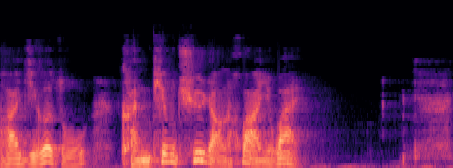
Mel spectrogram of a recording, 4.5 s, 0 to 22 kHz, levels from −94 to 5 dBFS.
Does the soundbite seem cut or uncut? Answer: uncut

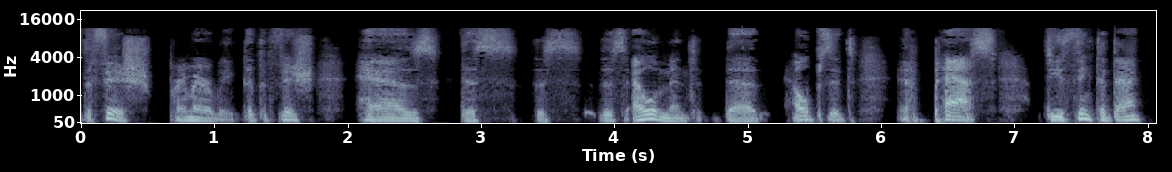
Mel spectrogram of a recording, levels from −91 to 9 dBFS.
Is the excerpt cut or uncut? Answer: cut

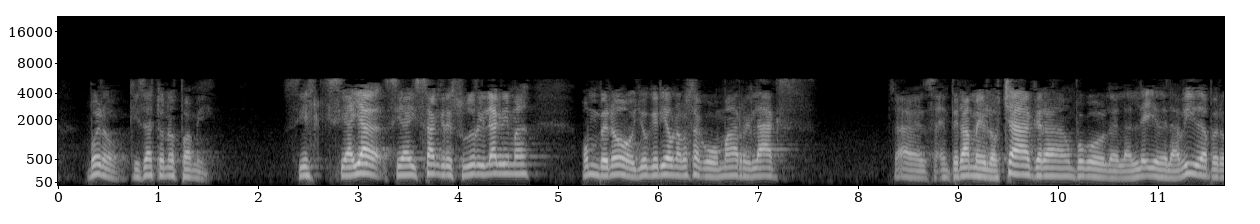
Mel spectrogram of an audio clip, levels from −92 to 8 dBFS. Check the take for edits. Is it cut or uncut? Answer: uncut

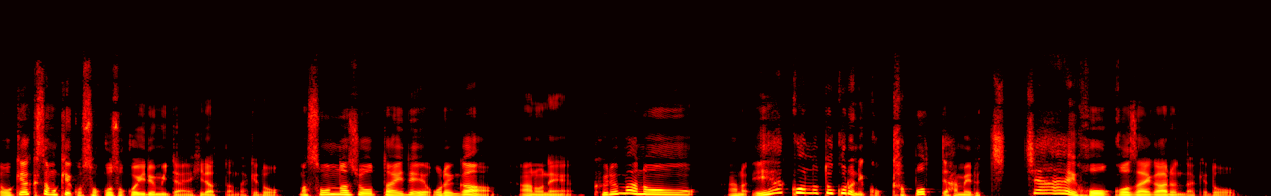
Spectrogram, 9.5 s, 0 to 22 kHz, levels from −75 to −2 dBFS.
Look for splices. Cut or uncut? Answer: cut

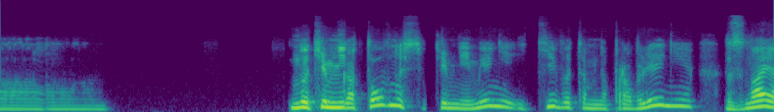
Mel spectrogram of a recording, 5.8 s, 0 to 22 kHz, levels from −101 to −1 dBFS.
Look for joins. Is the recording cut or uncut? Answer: cut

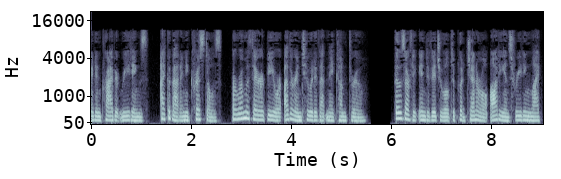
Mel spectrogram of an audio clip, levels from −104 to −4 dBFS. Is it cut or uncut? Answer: cut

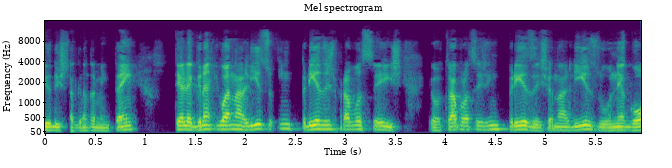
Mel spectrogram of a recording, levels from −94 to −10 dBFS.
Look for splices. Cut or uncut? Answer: uncut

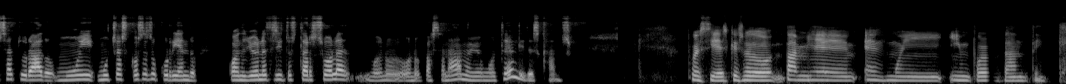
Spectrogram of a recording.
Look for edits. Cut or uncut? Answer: uncut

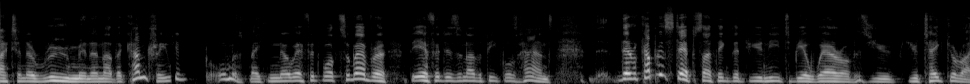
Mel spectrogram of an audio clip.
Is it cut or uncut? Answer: cut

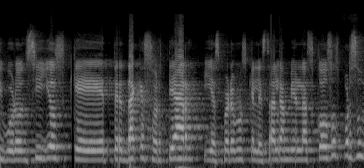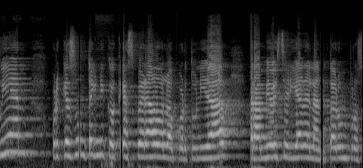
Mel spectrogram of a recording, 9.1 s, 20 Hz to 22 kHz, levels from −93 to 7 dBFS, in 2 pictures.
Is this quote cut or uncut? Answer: uncut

